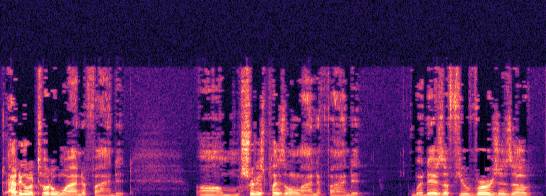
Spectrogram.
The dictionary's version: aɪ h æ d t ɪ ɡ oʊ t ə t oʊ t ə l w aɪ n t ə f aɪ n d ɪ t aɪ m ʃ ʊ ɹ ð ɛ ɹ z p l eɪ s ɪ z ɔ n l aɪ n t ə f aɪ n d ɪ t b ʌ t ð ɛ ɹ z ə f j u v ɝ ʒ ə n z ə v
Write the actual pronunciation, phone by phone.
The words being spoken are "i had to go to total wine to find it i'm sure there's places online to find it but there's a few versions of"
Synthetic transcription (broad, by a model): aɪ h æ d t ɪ ɡ oʊ t ə t oʊ t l w aɪ n t ə f aɪ n d ɪ t aɪ m ʃ ʊ ɹ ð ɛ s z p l eɪ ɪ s ɔ n l aɪ n t ə f aɪ n d ɪ t b ʌ t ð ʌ ɹ z ə f j u v ɝ ʒ ə n z ə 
